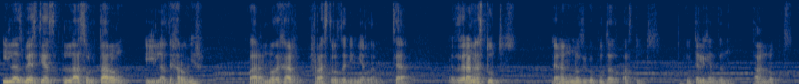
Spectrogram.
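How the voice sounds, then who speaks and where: A man's voice: mid-range voice, expressive, moderate pace, gravelly, a little mellow, soft background music. A man with a Guatemalan Spanish accent hosting a podcast, retelling true-crime cases in a crude, slangy way with swearing and laughter. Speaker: podcast host. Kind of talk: casual true-crime storytelling.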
